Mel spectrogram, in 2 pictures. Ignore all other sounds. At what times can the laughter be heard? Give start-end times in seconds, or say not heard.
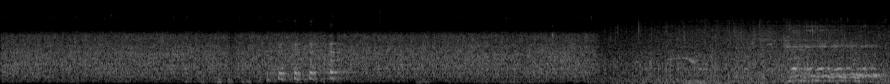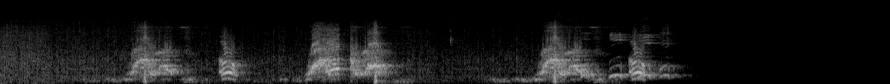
2.6-3.4, 7.3-8.9, 14.5-15.6.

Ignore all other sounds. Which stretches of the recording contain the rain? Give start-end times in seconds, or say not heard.
0.0-14.5.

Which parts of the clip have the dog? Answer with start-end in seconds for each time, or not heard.
9.7-13.0, 13.8-15.4.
